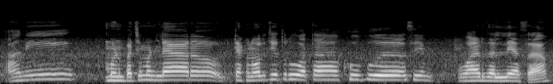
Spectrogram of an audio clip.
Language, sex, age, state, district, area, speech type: Goan Konkani, male, 18-30, Goa, Quepem, rural, spontaneous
